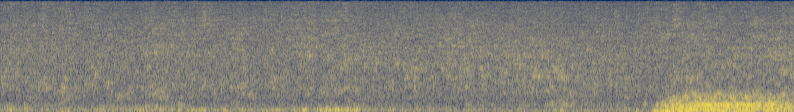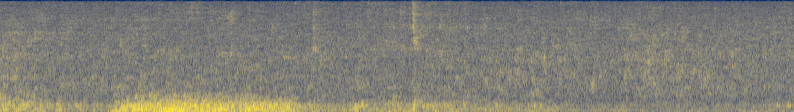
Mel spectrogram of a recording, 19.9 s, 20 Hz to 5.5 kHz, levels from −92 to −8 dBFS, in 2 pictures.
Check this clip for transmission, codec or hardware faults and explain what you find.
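Nothing in the audio points to a technical fault; the signal holds steady and continuous throughout, with no audible disturbance from the path it travelled.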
